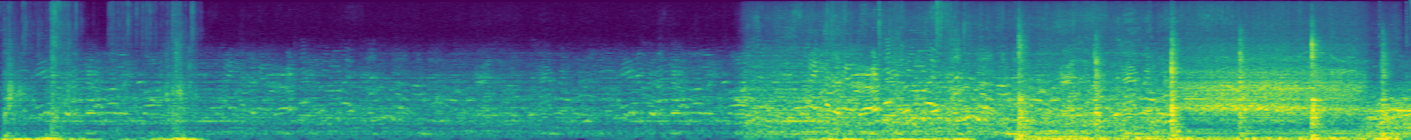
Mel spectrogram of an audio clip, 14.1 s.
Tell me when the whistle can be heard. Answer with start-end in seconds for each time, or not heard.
not heard.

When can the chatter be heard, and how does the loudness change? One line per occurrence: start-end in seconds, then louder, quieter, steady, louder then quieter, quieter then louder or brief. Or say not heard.
0.0-14.0 louder.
